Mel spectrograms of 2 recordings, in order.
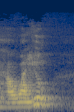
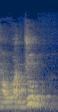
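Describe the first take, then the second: First: 'You' begins with a soft vowel-like glide. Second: 'You' begins with a hard j-like consonant. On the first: The speaker calls it right. "uno tendría que decir how are you" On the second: The speaker calls it wrong. "uno no dice how are you"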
